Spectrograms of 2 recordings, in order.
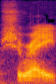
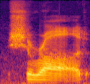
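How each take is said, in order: First: It is said in an American pronunciation. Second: It is said in a British pronunciation.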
